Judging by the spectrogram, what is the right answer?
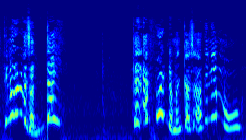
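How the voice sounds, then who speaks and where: An actress playing an excitable, gossipy but concerned young woman friend in a Cebuano Filipino radio drama. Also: very high-pitched, moderate pace, exaggerated voice. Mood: teasing, urging.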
